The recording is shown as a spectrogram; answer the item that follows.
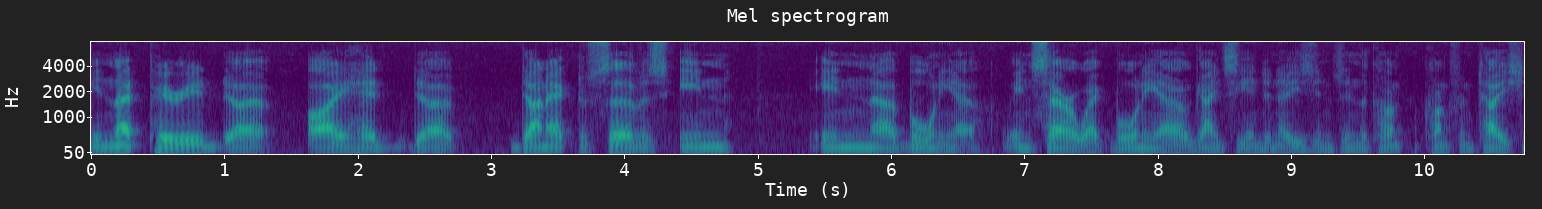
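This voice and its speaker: A man with an Australian accent talks at a fairly slow pace in a very deep, low voice, his intonation fairly even. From Queensland, Australia. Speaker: war veteran. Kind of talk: oral history interview. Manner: halting.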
